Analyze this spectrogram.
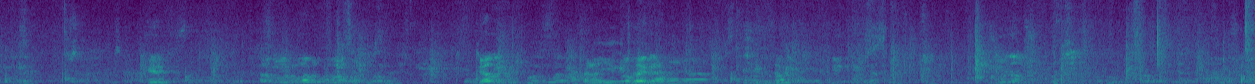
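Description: Footsteps shuffle across the floor.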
